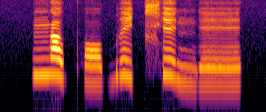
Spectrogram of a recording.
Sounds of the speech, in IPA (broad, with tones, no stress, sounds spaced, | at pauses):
ŋ a˦˨ ʊ̯ pʰ ɔ˨ b e˦˨ t͡ɕʰ e˦˨ ŋ e˨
